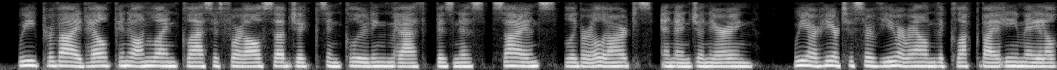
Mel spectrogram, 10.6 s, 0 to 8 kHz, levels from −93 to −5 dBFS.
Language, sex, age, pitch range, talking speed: English, female, 20-39, 160-175 Hz, 160 wpm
